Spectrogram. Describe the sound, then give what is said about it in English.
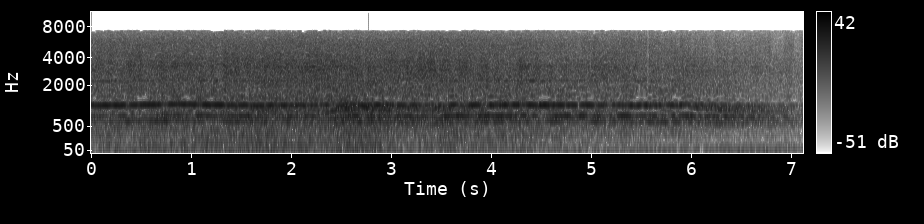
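A passing train, the 547, roars through town on its way to the city in 1896, with a steady, loud rush of noise and sustained horn-like tones held above it, the sound easing and fading over the final seconds. “In 1896, when there weren't too many alarm clocks around, a lot of folks woke up to the sound of the 547 as it flashed through town on its way to the city.”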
